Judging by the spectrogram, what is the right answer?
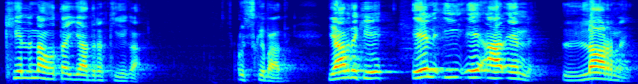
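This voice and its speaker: Man spelling out a vocabulary lesson. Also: sits high. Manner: spells words out letter by letter and repeats meanings; keeps calling viewers friends and checking in. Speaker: English teacher.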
